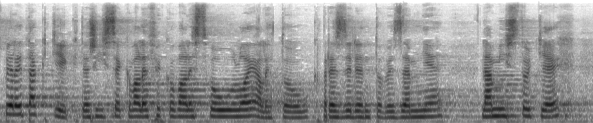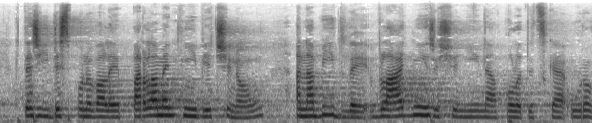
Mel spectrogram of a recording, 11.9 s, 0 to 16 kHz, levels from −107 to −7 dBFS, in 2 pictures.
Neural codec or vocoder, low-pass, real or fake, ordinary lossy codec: none; 14.4 kHz; real; AAC, 48 kbps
